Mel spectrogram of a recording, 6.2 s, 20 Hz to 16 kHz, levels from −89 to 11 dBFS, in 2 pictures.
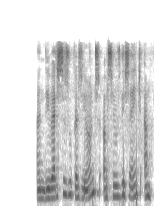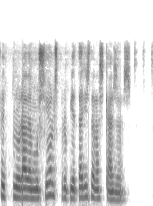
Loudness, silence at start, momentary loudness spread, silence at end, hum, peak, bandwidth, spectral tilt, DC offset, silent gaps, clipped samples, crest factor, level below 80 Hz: -28 LUFS; 0.75 s; 10 LU; 0 s; none; -10 dBFS; 8 kHz; -2.5 dB/octave; under 0.1%; 5.88-5.92 s, 6.05-6.10 s; under 0.1%; 20 dB; -64 dBFS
